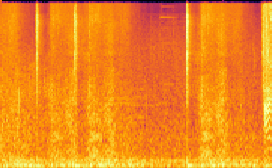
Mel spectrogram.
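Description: Blasting Confringo spell explosions in the video game Hogwarts Legacy, loud booming bursts repeating every half second or so over a constant rumbling game soundscape, with no talk.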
